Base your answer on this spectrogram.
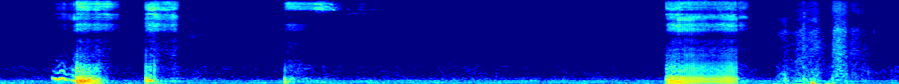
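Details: A pet dachshund snoring as she sleeps indoors: short raspy snorts near the start, then a longer rattling snore with a hissy tail after a quiet stretch, over a faint steady low hum.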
